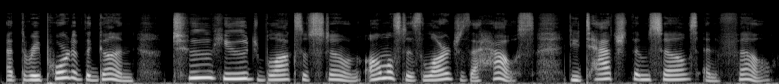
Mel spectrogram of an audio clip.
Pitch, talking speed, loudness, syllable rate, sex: 220 Hz, 160 wpm, -17 LUFS, 4.4 syllables/s, female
